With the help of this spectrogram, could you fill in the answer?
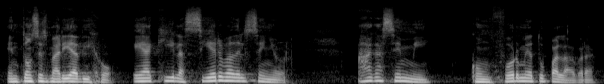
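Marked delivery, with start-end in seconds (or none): none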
